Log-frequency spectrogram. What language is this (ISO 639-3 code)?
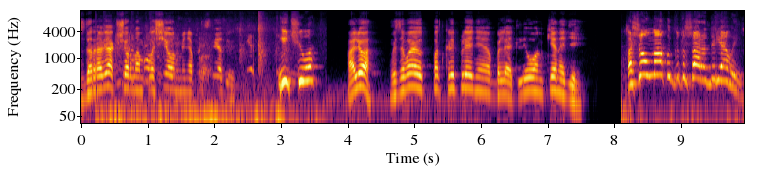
rus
